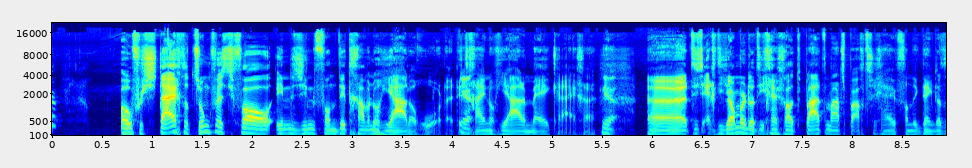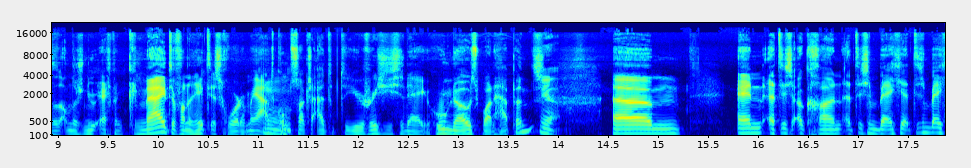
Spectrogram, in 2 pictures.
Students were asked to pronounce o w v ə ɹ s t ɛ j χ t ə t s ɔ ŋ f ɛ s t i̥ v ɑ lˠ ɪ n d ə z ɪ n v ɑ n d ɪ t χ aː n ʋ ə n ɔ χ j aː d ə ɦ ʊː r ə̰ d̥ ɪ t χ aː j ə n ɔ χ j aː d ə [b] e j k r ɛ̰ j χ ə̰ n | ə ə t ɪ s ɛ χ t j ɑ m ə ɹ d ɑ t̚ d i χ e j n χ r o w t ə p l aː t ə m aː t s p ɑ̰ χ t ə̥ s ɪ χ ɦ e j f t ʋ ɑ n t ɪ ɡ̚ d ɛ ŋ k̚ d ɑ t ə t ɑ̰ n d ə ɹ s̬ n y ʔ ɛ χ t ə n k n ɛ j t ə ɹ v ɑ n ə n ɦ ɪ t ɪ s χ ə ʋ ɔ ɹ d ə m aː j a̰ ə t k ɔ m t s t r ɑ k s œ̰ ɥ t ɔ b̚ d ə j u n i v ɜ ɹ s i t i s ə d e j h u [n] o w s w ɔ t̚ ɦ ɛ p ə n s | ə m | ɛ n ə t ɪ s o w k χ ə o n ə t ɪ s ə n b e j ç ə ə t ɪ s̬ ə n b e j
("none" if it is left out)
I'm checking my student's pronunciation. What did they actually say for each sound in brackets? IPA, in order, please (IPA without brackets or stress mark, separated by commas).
m, n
